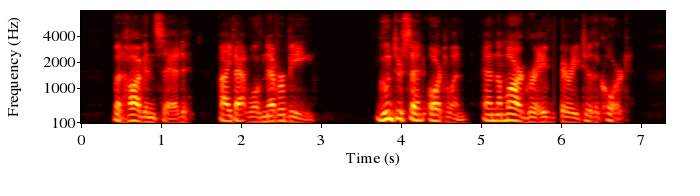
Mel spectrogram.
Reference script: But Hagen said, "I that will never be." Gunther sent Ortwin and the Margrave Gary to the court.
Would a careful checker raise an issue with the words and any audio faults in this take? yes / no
yes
